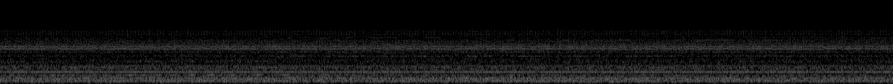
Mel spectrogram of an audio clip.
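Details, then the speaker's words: Newly built PC with fans winding back up: steady rushing air with a thin whine from loud fans, plus the Corsair 100 pump that rattles. "pretty windy so you hear the whiny fans and the rattling corsail 100."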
